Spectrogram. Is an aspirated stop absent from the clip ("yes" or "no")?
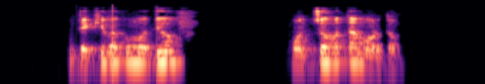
no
